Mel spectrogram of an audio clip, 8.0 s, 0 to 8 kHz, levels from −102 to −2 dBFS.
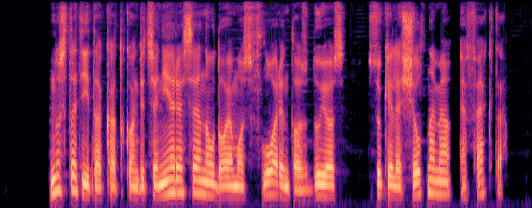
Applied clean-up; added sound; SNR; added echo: neural mask model DeepFilterNet 3.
